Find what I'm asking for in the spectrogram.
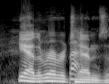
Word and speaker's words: Thames: The Thames. Thank you. It's T-H-A-M-S, and I was like, I don't know, that's not how it's pronounced, but the Thames.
